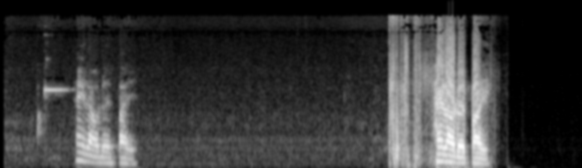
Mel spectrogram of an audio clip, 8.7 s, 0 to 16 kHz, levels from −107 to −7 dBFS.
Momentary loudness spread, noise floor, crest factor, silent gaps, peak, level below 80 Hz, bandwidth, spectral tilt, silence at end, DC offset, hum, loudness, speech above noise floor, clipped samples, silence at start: 21 LU; under -90 dBFS; 18 dB; none; 0 dBFS; -50 dBFS; 11.5 kHz; -5 dB/octave; 1.4 s; under 0.1%; none; -14 LUFS; over 78 dB; under 0.1%; 0.65 s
